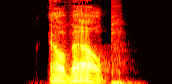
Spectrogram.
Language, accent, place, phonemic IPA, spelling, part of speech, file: German, Germany, Berlin, /ɛɐ̯ˈvɛʁp/, Erwerb, noun, De-Erwerb.ogg
- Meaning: 1. acquisition 2. earnings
